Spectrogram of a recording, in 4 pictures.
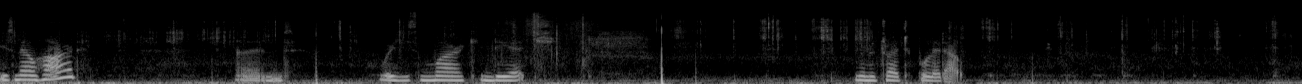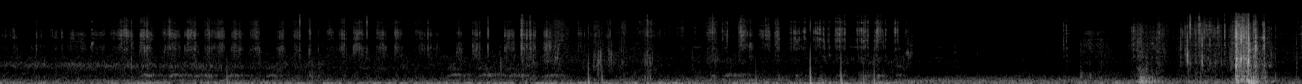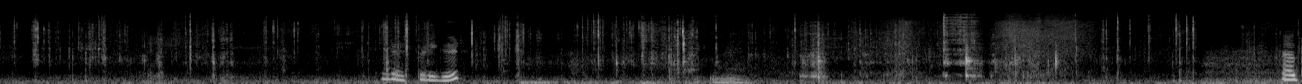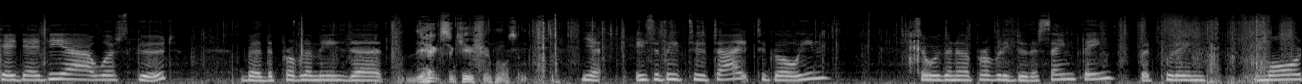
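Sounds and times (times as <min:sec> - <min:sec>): steady low rumble: 0:18.4 - 0:51.8
knocks and scrapes of handled part: 0:31.1 - 0:38.0.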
